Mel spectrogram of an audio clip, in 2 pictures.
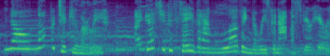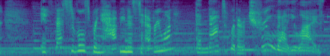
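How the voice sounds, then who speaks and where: An actress playing a friendly, quietly wise receptionist in a video game, reflective and measured. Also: female voice, a little high, sing-song, music in the background. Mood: content. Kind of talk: video game character voice acting.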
